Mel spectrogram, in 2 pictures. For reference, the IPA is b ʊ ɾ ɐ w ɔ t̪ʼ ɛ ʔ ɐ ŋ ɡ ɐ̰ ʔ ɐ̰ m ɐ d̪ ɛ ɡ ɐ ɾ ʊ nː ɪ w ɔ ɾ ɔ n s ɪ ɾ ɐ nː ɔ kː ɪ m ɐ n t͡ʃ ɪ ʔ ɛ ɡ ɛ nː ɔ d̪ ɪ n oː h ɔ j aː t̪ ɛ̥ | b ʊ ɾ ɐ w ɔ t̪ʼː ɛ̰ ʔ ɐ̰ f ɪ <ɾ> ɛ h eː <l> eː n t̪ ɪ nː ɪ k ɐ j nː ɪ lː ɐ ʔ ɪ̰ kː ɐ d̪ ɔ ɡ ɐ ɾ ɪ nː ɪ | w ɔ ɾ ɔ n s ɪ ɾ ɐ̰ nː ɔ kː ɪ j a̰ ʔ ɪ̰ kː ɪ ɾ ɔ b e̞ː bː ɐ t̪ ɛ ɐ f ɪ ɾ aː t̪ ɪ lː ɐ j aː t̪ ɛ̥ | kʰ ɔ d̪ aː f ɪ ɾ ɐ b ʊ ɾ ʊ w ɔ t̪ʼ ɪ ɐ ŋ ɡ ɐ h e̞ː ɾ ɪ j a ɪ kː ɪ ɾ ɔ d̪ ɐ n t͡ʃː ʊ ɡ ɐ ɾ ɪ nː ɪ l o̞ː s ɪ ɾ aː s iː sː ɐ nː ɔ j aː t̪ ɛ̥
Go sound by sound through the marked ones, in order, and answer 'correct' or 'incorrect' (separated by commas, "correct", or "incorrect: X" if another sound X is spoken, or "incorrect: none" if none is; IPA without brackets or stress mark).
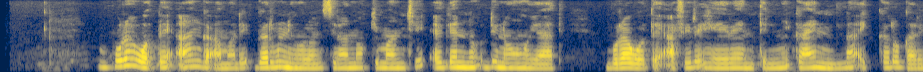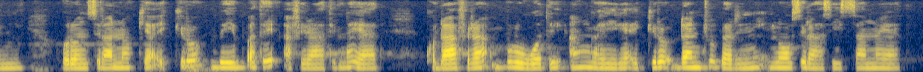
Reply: correct, incorrect: ɾ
